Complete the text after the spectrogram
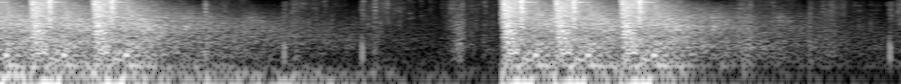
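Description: A rifle fires loud shots that echo.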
